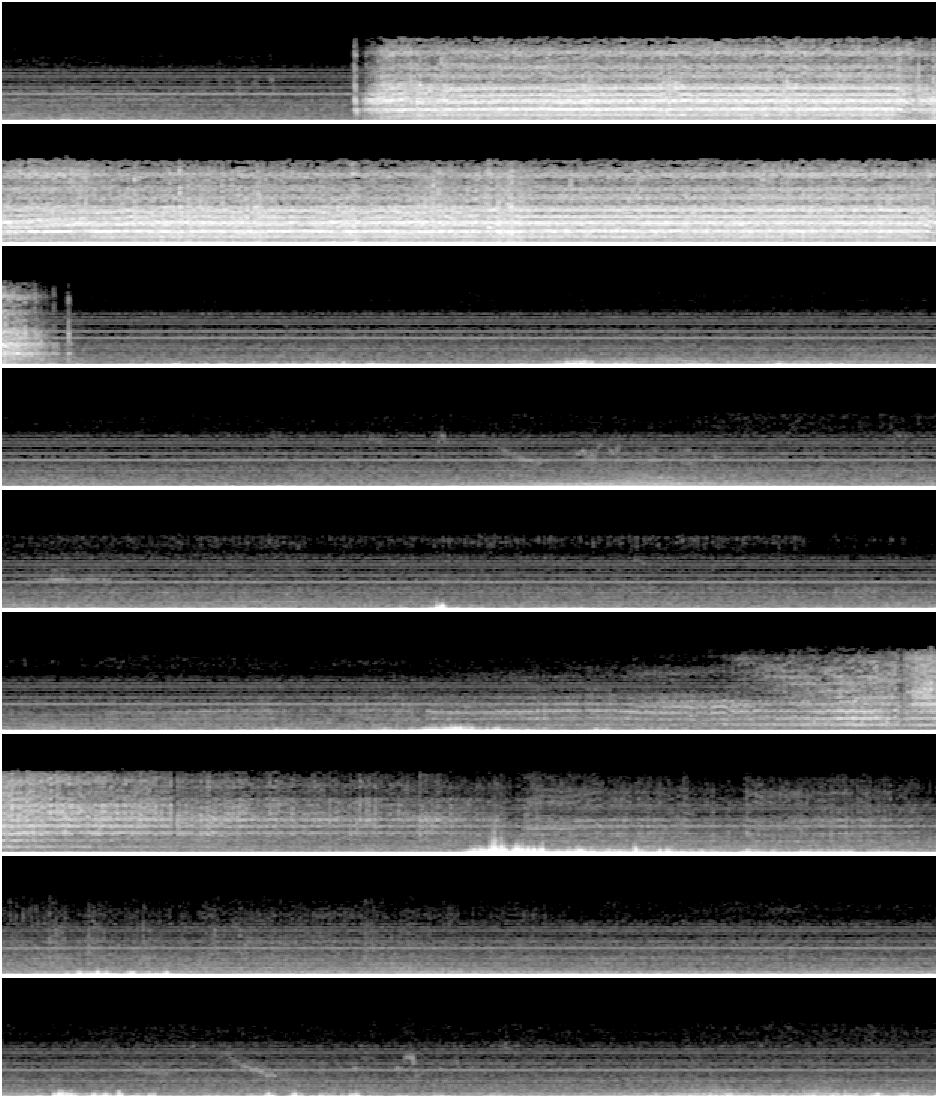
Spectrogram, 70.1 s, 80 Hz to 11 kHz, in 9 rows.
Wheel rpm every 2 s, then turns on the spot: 0, 50, 160, 150, 160, 160, 160, 130, 0, 0, 0, 0, 0, 0, 0, 0, 0, 0, 0, 0, 0, 0, 0, 0, 0, 0, 0, 0, 0, 0, 0, 0, 0, 0, 0.
none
